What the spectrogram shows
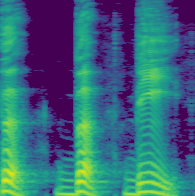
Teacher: The lips come together, pursing, making more of a vibration.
